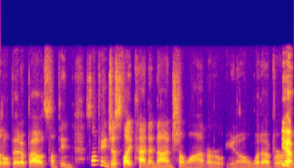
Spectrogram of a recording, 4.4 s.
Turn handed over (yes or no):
no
